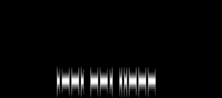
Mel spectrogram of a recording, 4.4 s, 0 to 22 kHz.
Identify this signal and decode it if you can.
Morse code, heard as a keyed tone, about 29 wpm, 700 Hz. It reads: PG2
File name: Speed-Racing - Three Letter-Number Combinations - 25wpm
